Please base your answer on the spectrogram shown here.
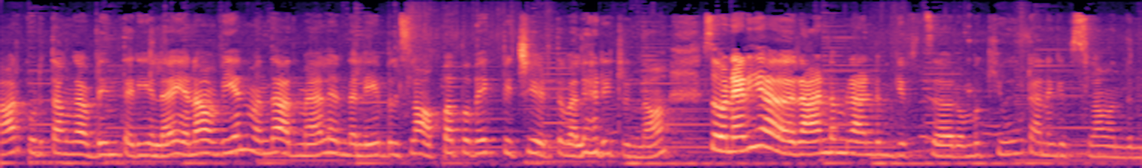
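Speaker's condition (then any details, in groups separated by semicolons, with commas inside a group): No condition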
